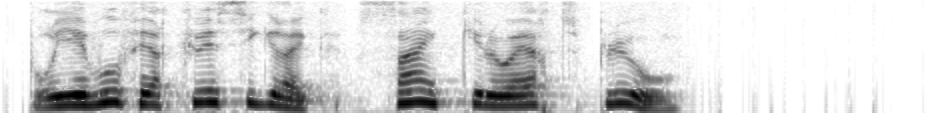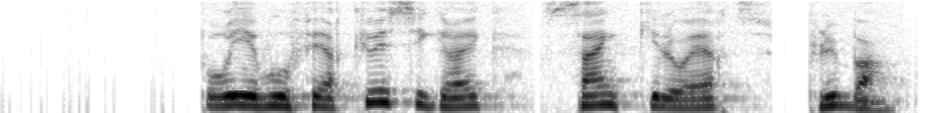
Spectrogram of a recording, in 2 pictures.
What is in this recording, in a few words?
speech, French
